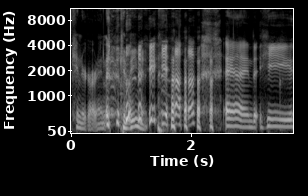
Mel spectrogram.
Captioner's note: laughing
